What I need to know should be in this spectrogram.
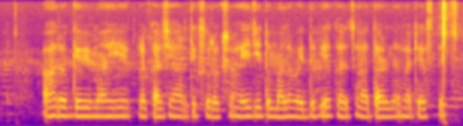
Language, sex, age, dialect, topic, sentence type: Marathi, male, 18-24, Northern Konkan, banking, statement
